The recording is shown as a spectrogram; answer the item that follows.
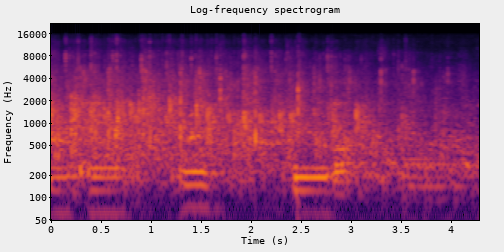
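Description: Audience applause after a song, the clapping thinning out and growing quieter, with a few short low guitar notes underneath.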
